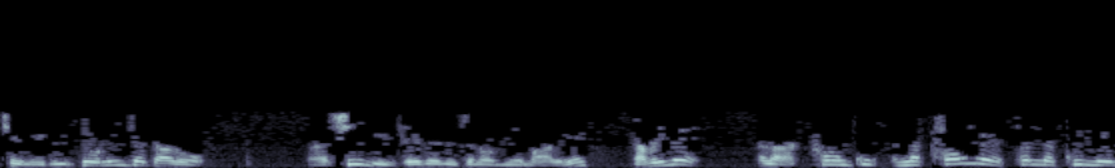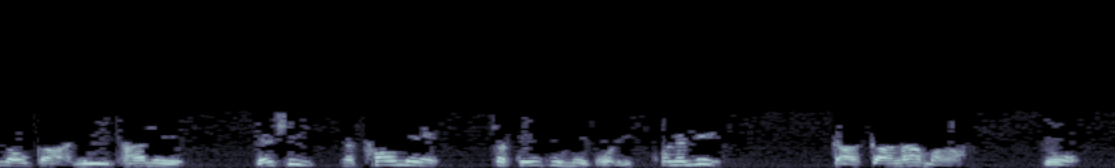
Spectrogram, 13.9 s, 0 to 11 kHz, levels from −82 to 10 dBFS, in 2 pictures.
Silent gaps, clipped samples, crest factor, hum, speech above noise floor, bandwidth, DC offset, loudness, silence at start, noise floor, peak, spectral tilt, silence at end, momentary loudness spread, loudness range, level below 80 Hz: none; under 0.1%; 20 dB; none; 43 dB; 3.8 kHz; under 0.1%; -19 LUFS; 0 s; -61 dBFS; 0 dBFS; -10 dB/octave; 0.25 s; 8 LU; 2 LU; -78 dBFS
